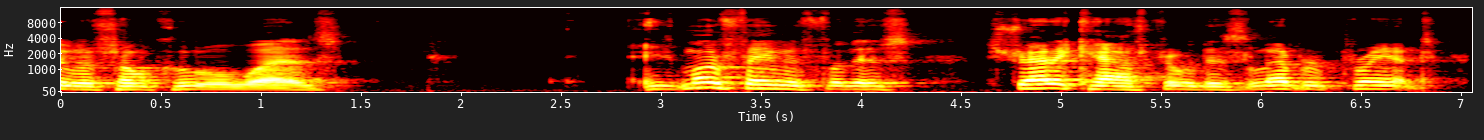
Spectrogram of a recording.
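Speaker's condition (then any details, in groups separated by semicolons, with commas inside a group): Cerebral palsy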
